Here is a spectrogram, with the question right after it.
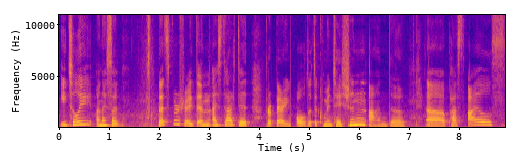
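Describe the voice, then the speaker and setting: A woman speaks with lively intonation and fairly high pitch at a fairly slow pace. Noticeable background noise is present. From eastern Kazakhstan. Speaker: student and English teacher, guest. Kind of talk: casual interview. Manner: hesitant, frequent fillers.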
